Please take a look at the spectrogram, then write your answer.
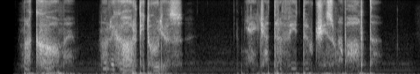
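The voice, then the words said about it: Whispered line. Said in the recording (Italian): “sussurrò”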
